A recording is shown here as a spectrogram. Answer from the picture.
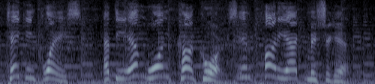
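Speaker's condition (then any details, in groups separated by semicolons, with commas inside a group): No condition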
